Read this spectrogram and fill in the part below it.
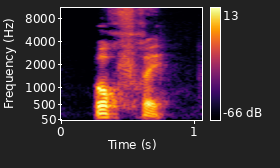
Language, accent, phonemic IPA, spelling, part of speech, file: French, France, /ɔʁ.fʁɛ/, orfraie, noun, LL-Q150 (fra)-orfraie.wav
- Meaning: 1. white-tailed eagle (Haliaeetus albicilla) 2. osprey 3. bird of ill omen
